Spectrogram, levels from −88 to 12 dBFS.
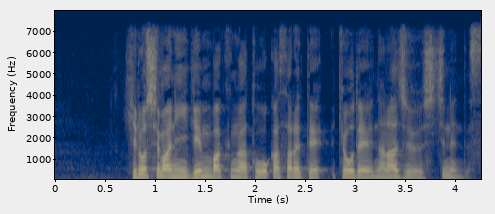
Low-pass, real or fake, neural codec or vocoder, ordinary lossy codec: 7.2 kHz; real; none; none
